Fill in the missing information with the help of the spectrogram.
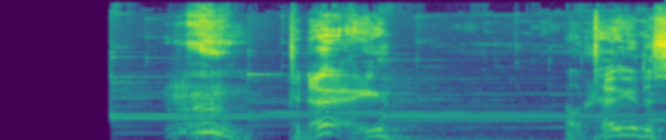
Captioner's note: clears throat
